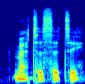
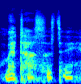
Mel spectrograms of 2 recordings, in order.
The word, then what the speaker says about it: Metacity: So once they'll have to look at it and go, Metacity. No, Metacity.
